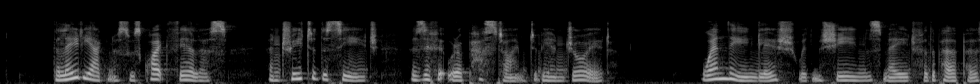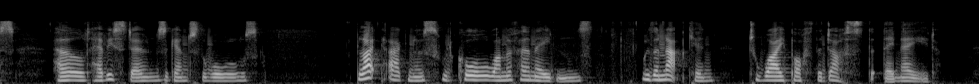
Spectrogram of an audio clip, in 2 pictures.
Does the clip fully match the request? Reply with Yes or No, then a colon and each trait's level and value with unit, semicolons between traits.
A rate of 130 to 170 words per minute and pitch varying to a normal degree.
Yes: average, 160 wpm; average, 3.4 semitones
